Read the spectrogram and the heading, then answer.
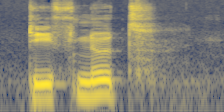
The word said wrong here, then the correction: Tefnut: I think it was Tefnut. – Tefnut, it begins with a D, but maybe it's pronounced with a T.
